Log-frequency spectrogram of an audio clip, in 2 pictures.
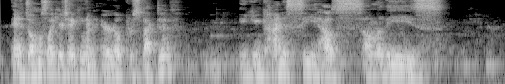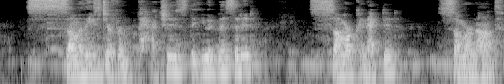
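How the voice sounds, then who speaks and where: In a put-on character voice that is raspy, the speaker moves at a moderate pace with lively intonation, broken by long, frequent pauses. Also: man, fairly high pitch for a man. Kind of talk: fantasy game narration. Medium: actual play. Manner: hesitant, halting, with fillers and restarts.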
